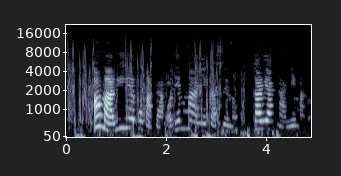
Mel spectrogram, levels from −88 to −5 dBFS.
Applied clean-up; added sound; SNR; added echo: classical method spectral subtraction.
